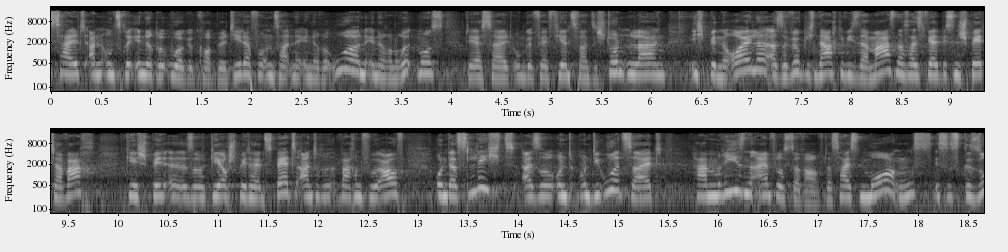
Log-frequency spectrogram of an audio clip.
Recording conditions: live audience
